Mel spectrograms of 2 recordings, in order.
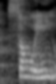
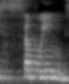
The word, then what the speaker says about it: Samhain: das Bruxas, ou Halloween, que algumas pessoas chamam de Samhain, Samhain, sabe? Samhain. Cada um vai pronunciar de um jeito.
